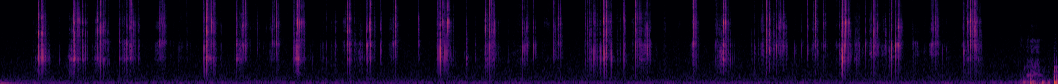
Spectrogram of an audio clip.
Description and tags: Tic Tac sound slow
Playing with the last tic tac from the box.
